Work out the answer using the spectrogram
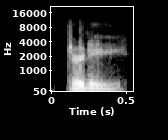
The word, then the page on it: dirty: American English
